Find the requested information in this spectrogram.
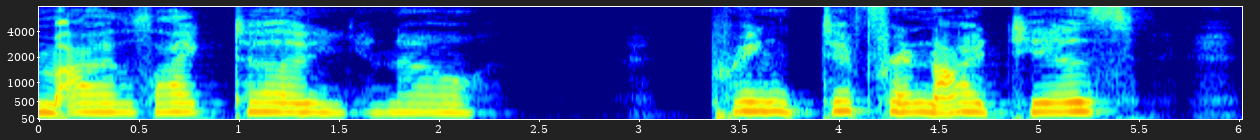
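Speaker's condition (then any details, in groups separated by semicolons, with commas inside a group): Brain injury from aneurysm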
